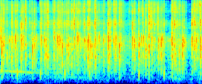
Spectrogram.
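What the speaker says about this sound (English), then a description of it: "Give her a round of applause." A crowd at a political solidarity event claps for Marti Emerald in steady, close applause that lasts through the whole clip.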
